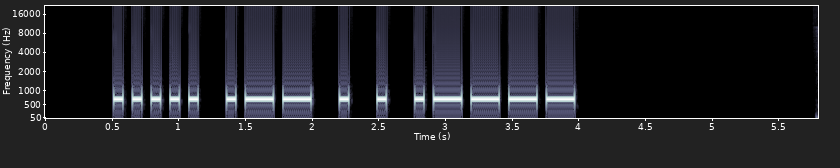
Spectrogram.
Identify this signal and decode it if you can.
Morse code, heard as a keyed tone, about 17 wpm, 700 Hz. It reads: 5WEE1
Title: Five Challenging Letter-Number Combinations 17wpm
